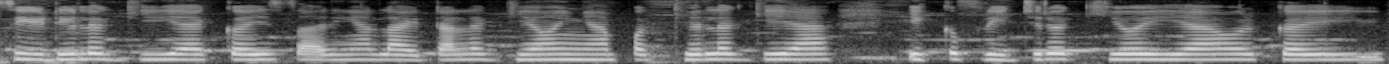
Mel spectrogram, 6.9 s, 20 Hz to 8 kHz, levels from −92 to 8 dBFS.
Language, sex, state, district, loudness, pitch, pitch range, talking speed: Punjabi, female, Punjab, Pathankot, -14 LUFS, 245 Hz, 245-255 Hz, 140 wpm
